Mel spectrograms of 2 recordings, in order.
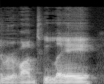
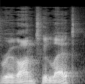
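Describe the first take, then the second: First: The name is said with a French-style pronunciation. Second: The name is said with a Finnish-style pronunciation. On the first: The speaker calls it wrong. "I would have said Reventule because it looks French to me" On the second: The speaker calls it right. "if I'm pronouncing this right"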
